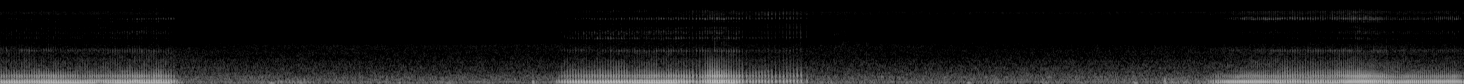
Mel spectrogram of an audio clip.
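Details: A 14-year-old Golden Retriever snoring peacefully while asleep when tired: three long, deep, rumbling snore breaths of about two seconds each, separated by quieter pauses, with no other sounds.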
